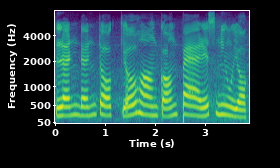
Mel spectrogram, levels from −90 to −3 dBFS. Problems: constant background noise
